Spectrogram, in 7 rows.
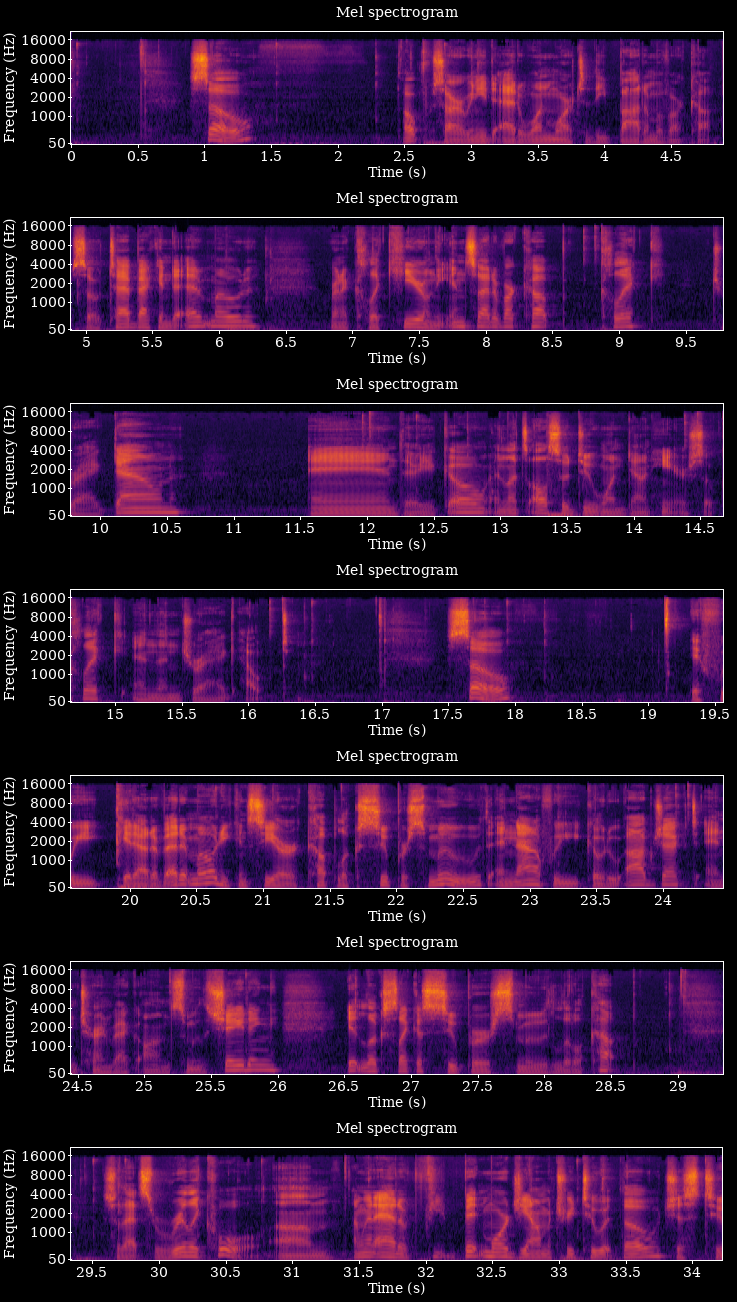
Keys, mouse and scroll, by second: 1.4 middle click, 2.4 scroll up 2, 2.7 shift+middle click, 4.7 Tab, 6.1 ctrl+r, 12.3 middle click, 12.9-13.2 scroll up 1, 13.4 ctrl+r, 16.4 middle click, 17.8 middle click, 19.8 Tab, 20.2-20.5 scroll down 2, 20.5 middle click, 24.0 click, 25.7 middle click, 29.1-29.4 scroll down 3, 29.4 shift+middle click, 30.7 middle click, 32.5 Tab, 33.0 shift+middle click, 33.4-33.8 scroll up 3, 34.0 middle click.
